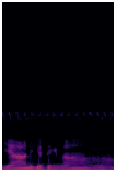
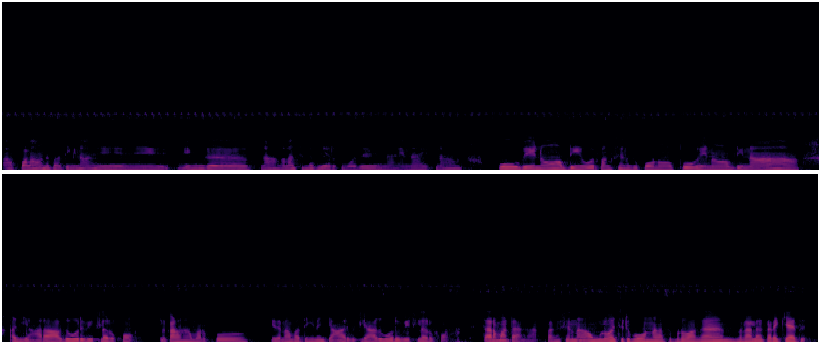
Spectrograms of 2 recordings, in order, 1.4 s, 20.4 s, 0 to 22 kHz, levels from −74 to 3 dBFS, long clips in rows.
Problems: none marked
